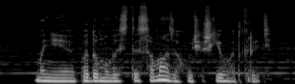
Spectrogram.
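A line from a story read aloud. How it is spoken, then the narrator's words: Quiet explaining. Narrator (Russian): тихо пояснил Адерландский король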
